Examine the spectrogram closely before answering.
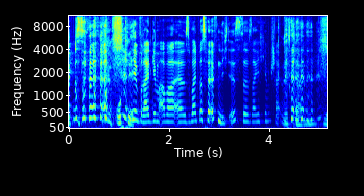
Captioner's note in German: gelächter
